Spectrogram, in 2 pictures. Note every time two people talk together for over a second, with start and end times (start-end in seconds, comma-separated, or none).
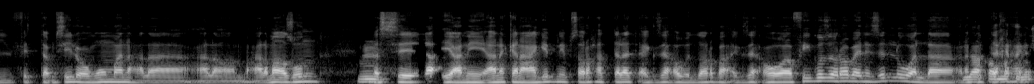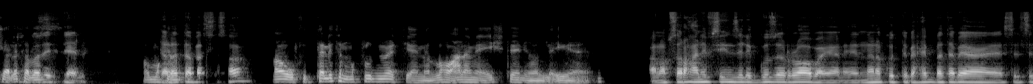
9.6-11.0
